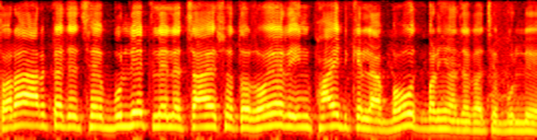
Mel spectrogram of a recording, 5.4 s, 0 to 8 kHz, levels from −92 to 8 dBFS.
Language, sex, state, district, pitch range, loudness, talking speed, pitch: Maithili, male, Bihar, Madhepura, 165-200 Hz, -12 LUFS, 225 wpm, 190 Hz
